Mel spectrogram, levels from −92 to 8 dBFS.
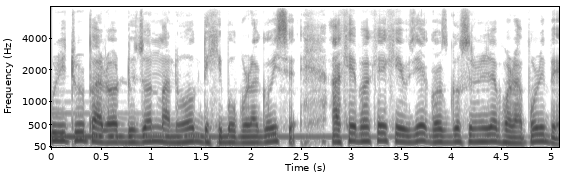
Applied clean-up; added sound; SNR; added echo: none; Piano; 12 dB; none.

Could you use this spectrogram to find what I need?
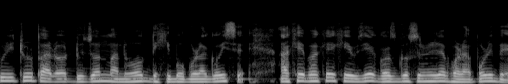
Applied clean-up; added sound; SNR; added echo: neural mask model DeepFilterNet 3.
